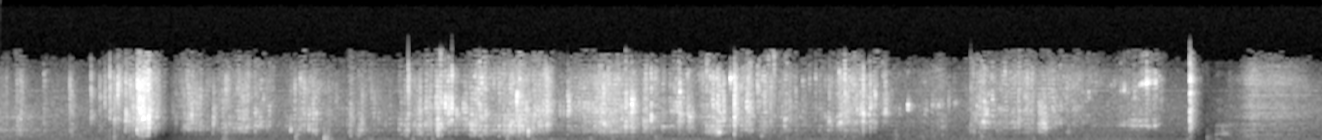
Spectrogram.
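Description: Raw egg being crushed and rubbed into a long beard by hand: irregular crackling, wet squishing and rustling of beard hair, with a loud burst about a second and a half in and a sharp click near the end.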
